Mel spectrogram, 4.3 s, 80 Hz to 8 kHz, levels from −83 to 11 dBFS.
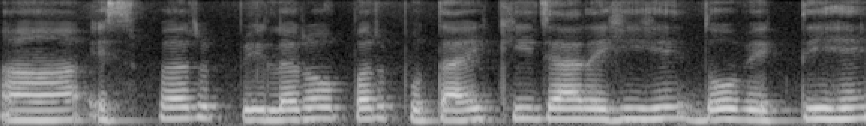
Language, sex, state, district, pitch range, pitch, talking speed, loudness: Hindi, female, Bihar, Kishanganj, 185-210 Hz, 200 Hz, 180 wpm, -14 LUFS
